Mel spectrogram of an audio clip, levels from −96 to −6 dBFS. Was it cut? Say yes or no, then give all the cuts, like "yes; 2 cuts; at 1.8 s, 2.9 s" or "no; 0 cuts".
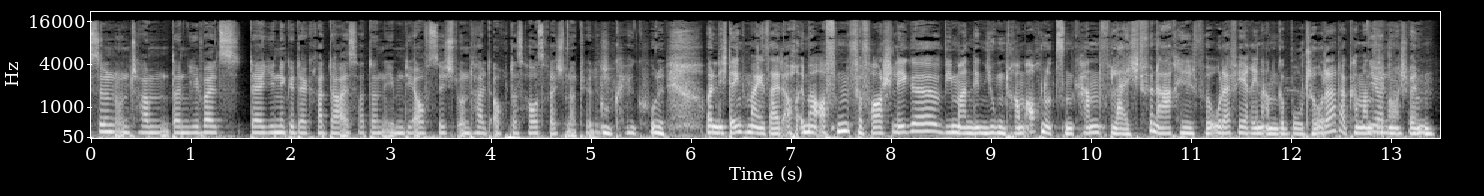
no; 0 cuts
